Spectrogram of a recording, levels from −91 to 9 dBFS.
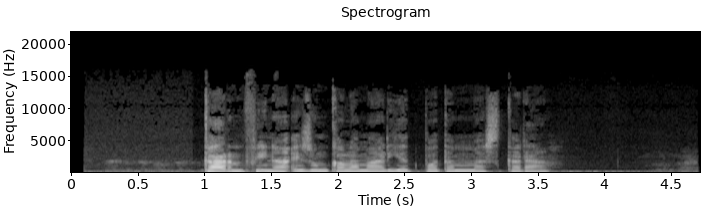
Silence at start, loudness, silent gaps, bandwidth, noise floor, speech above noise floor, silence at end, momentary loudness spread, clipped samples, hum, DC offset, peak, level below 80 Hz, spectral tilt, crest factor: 0.15 s; -22 LUFS; none; 14.5 kHz; -52 dBFS; 30 dB; 0.75 s; 12 LU; under 0.1%; none; under 0.1%; 0 dBFS; -50 dBFS; -5 dB/octave; 24 dB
